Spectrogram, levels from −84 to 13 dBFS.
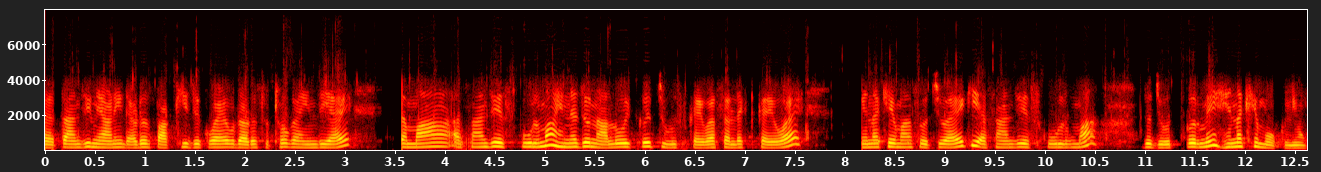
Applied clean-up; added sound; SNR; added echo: neural separator model SepFormer DNS4.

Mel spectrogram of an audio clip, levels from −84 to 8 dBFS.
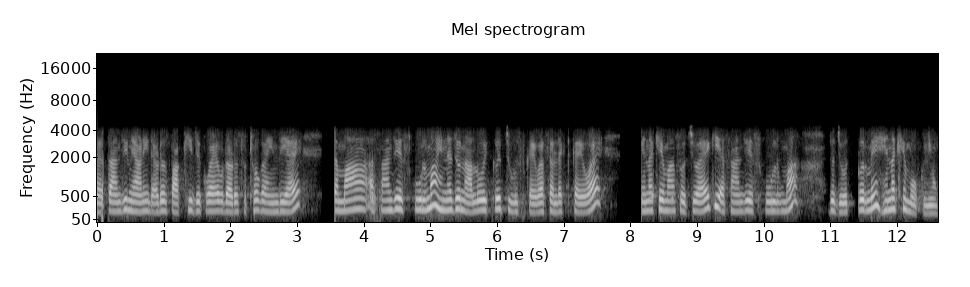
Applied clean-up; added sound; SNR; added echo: none; none; none; none.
